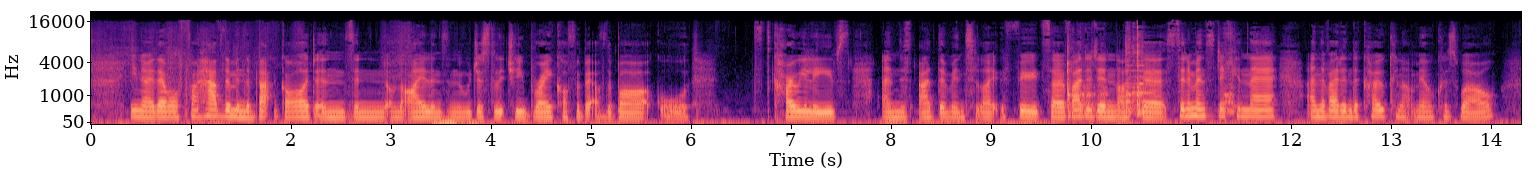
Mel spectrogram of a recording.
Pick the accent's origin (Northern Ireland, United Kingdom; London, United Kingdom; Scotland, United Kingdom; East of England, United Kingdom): London, United Kingdom; I grew up here in London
